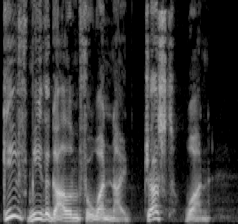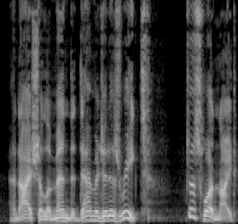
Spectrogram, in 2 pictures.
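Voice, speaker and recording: A man voicing an excitable, fussy old wizard scholar. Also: mid-range voice, unhurried, pitched above the performer's own voice, full character voice. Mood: eager.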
